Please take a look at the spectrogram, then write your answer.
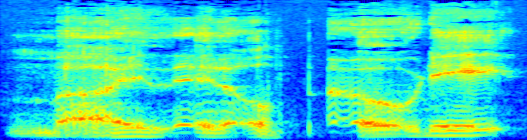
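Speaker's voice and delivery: low, slow words pushed out on a burp. Shown as a demonstration. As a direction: talk through one long burp. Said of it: "I'm gonna do another burp video".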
